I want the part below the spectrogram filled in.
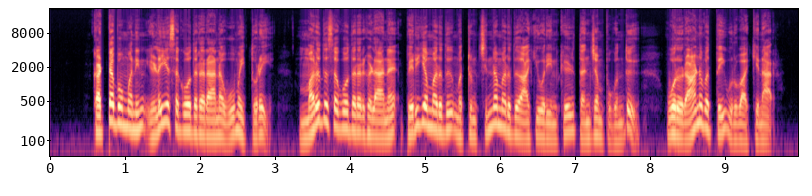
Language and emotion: Tamil, neutral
